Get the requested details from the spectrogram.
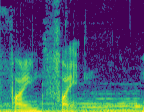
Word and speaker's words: FIFINE: It is pronounced FIFINE, not 15, or FIFINE.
